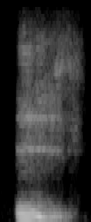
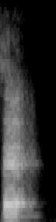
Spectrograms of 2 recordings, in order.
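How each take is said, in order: First: The letter is said with an 'ee' vowel. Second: The letter is said with an 'eh' vowel. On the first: The speaker calls it right. "harusnya I" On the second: The speaker calls it wrong. "Jangan sampai nyebut huruf E-nya sebagai E"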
